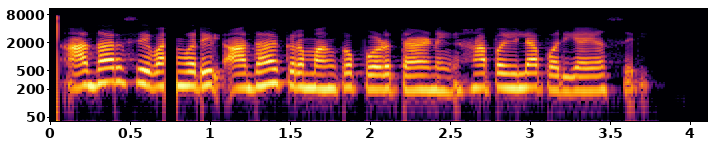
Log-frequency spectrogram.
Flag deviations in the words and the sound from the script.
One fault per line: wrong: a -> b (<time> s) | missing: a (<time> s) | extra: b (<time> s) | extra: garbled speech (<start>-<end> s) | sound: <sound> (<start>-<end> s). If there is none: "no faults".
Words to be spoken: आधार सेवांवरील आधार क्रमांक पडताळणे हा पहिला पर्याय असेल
sound: dropout (0.7-0.8 s)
